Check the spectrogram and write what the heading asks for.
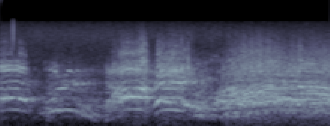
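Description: Crowd of men chanting together, many voices loud and overlapping, with a brief dip just after half a second before the voices swell again.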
